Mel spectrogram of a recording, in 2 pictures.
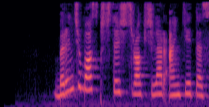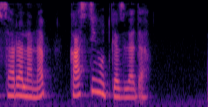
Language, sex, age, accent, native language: Uzbek, female, 18-24, Namangan, Uzbek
